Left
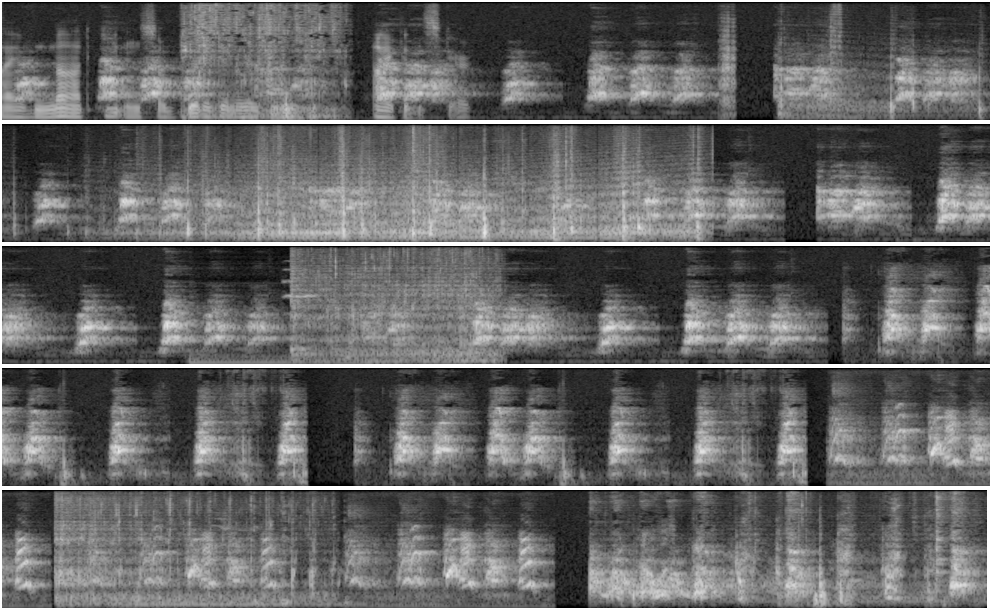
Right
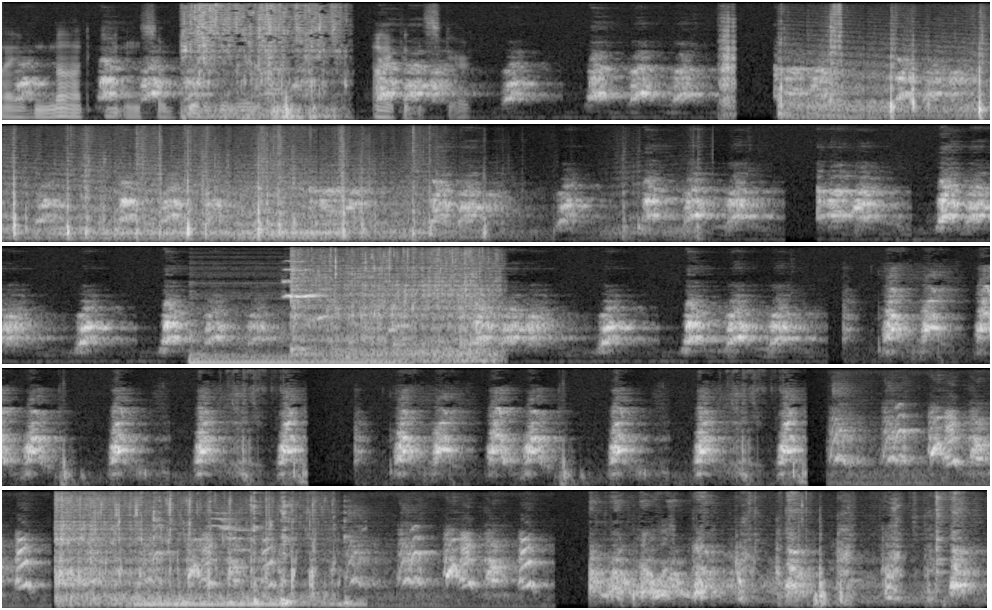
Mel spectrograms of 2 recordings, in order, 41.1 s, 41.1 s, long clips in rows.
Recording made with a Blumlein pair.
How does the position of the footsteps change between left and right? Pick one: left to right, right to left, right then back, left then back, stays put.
right to left.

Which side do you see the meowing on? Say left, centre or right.
right.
